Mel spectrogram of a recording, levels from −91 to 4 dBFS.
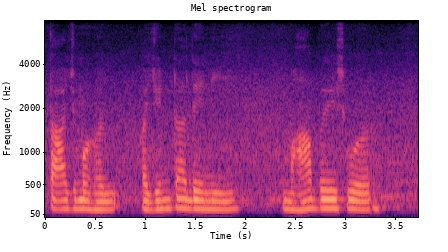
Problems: constant background noise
